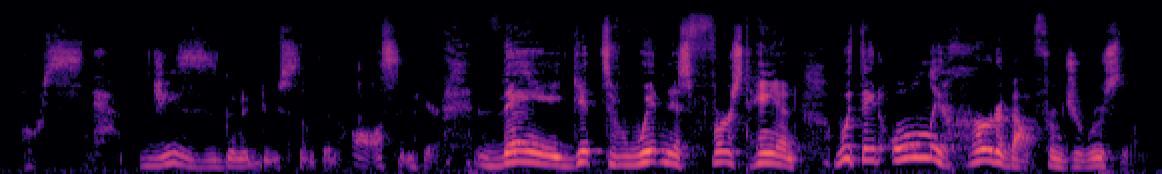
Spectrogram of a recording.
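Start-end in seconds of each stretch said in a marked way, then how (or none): 0.2-3.3 put-on excited, eager voice buzzing with anticipation. Acting out an onlooker in a crowd: imitating excited anticipation. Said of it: "the anticipation in the crowd, the excitement".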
